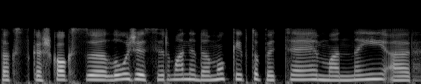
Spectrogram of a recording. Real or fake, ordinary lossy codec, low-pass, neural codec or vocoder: fake; AAC, 48 kbps; 5.4 kHz; codec, 16 kHz, about 1 kbps, DyCAST, with the encoder's durations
